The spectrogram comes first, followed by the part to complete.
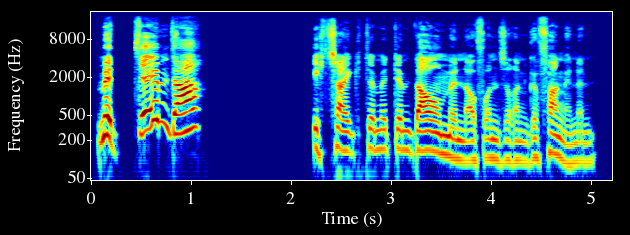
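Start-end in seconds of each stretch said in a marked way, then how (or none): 0.1-1.1 very high, loud, cracking disbelief. Acted. Boy points at the captive, voice cracking. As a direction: squeak it out in horror. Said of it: "Meine Stimme überschlug sich".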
